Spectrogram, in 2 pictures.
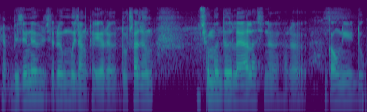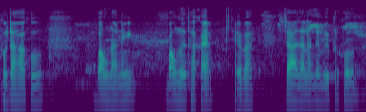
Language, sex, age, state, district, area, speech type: Bodo, male, 18-30, Assam, Kokrajhar, rural, spontaneous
